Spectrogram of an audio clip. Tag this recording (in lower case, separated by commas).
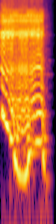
home sounds, cupboard open or close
